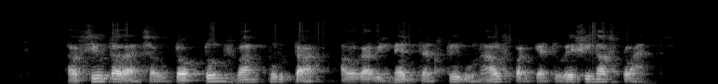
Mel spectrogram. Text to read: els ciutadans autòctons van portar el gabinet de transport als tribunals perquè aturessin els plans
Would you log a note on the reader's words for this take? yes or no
yes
